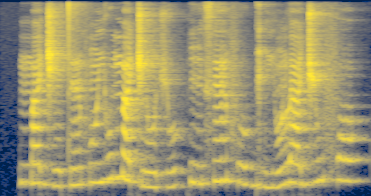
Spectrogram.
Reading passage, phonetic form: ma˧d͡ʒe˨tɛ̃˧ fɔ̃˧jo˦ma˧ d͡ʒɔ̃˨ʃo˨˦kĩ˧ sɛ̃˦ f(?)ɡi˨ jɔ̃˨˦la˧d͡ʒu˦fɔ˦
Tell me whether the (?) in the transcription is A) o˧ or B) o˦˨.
A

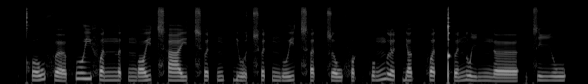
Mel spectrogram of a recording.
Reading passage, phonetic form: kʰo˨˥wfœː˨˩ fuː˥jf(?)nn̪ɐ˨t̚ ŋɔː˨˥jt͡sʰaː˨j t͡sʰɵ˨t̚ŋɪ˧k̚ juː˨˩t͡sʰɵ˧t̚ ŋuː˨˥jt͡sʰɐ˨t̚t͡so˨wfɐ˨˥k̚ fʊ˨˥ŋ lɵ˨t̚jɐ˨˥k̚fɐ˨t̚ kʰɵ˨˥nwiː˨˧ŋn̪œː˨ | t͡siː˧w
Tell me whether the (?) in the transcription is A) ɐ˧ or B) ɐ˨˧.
B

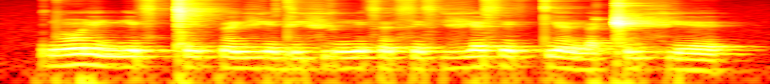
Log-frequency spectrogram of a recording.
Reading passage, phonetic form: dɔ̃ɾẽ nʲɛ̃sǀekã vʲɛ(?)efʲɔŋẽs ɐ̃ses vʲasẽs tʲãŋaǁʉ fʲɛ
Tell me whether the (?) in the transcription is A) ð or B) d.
B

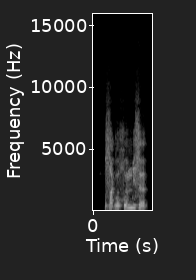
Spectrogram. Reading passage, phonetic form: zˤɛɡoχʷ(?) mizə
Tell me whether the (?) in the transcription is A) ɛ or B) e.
A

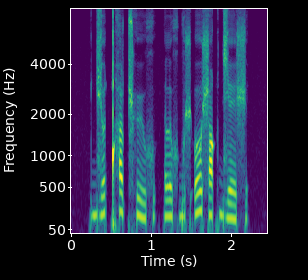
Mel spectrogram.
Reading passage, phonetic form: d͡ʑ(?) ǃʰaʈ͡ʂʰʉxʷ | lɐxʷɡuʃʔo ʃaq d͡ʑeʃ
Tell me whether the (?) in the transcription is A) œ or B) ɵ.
B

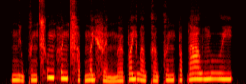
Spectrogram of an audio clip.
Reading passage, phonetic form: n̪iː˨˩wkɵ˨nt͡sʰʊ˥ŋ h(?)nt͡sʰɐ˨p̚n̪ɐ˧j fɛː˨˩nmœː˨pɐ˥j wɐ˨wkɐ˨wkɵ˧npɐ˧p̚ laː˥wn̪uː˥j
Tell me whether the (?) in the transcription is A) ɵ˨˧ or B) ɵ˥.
B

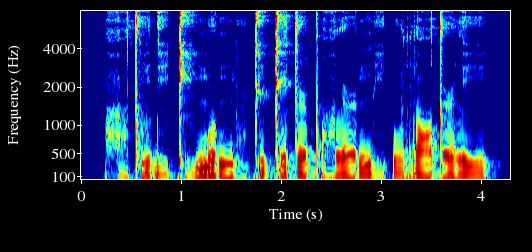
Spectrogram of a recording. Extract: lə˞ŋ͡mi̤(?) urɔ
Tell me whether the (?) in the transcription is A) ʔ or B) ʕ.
A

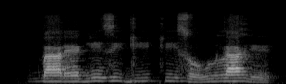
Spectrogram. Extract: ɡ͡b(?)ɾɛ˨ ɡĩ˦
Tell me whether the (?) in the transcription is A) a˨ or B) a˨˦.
A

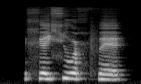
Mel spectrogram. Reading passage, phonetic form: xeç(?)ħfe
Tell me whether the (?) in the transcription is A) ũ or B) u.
B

